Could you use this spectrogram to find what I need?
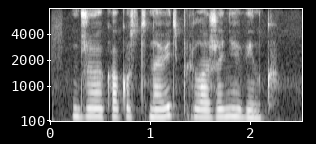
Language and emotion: Russian, neutral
